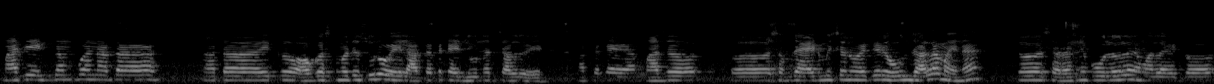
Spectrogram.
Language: Marathi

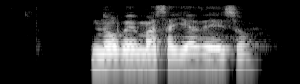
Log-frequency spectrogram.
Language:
Spanish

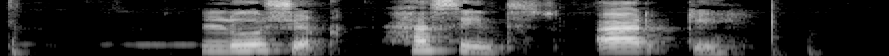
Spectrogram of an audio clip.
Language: Jaqaru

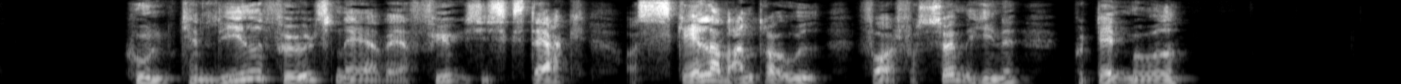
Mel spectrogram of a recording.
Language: Danish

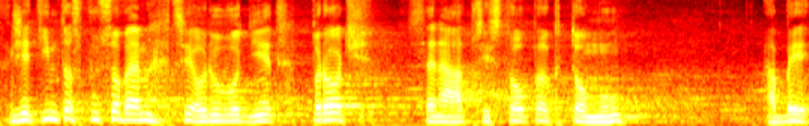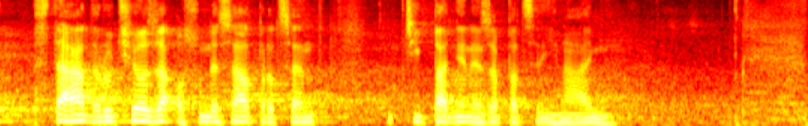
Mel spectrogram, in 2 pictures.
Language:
Czech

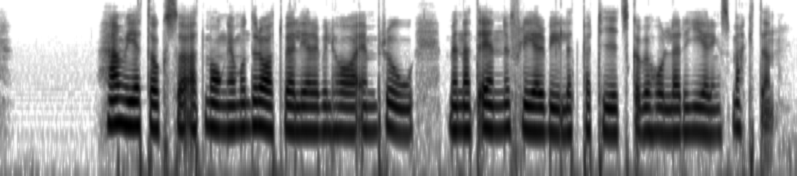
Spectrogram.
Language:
Swedish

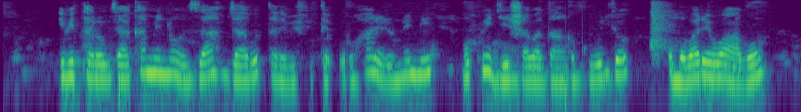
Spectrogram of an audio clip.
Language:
Kinyarwanda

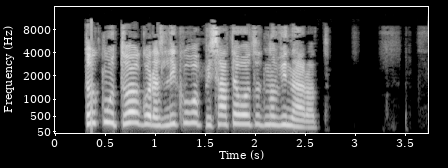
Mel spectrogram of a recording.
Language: Macedonian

